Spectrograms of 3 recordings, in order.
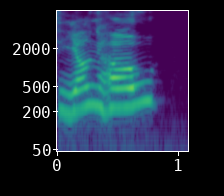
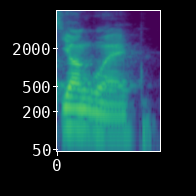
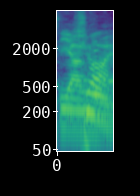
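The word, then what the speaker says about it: Younghoe: Wait, his name isn't pronounced Young Ho? – No, it's Youngway. – Oh, boo. – Yeah, it's Young. It's Youngway.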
